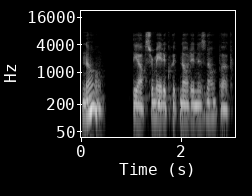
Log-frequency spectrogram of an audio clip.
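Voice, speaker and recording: A man narrating a first-person romance novel in a measured, intimate way. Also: lowish voice, steady tone, a bit bright, lo-fi sound. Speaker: audiobook narrator.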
